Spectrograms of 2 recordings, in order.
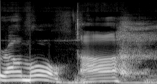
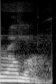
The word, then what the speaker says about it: Rama: Another interesting point is Hare Rama or Hare Ramo. Sometimes devotees chant Hare Ramo. And Bengali devotees, they chant Hare Ramo because it's part of their language. Yes. They have challenges chanting Hare Rama. But Srila Prabhupada, even though Bengali, Srila Prabhupada's Kirtans, if you listen to Srila Prabhupada, he would chant Hare Rama.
